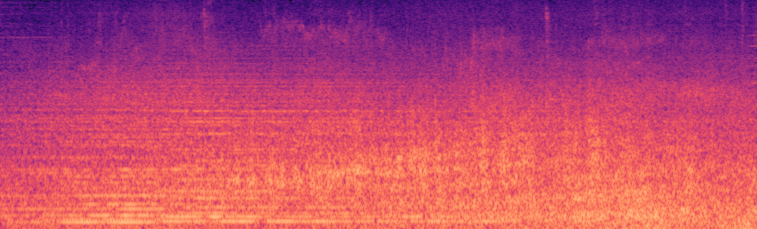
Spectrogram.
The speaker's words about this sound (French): À travers le sifflement du vent, Andy distingue le vrombissement des moteurs d'un avion allié au-dessus d'eux.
